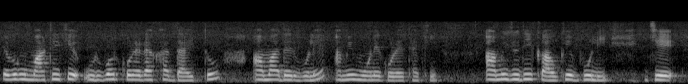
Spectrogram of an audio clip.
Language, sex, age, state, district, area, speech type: Bengali, female, 45-60, West Bengal, Purba Bardhaman, urban, spontaneous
